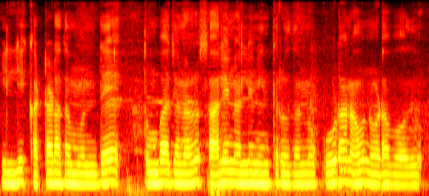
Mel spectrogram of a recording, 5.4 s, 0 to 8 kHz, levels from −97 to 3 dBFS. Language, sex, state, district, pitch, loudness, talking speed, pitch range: Kannada, male, Karnataka, Bangalore, 125 Hz, -17 LUFS, 110 wpm, 120-130 Hz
